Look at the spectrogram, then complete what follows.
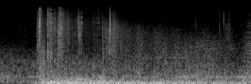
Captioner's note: canon explosion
